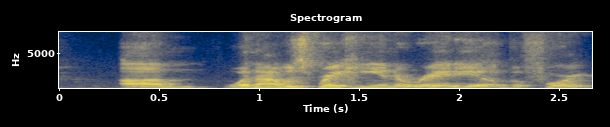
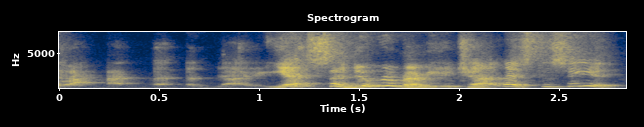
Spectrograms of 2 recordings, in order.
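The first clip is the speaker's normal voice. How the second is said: imitating a stammer; 9 semitones higher than usual. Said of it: "He had that stammer".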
